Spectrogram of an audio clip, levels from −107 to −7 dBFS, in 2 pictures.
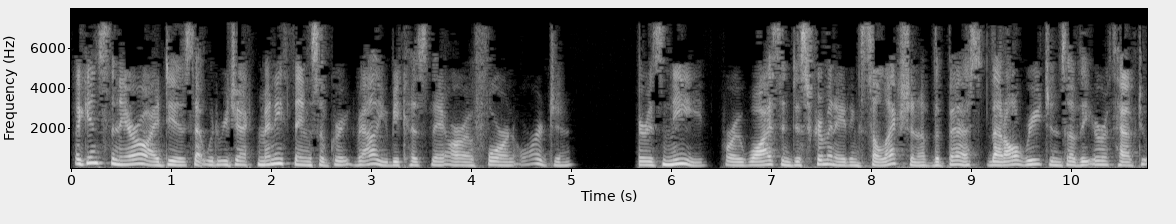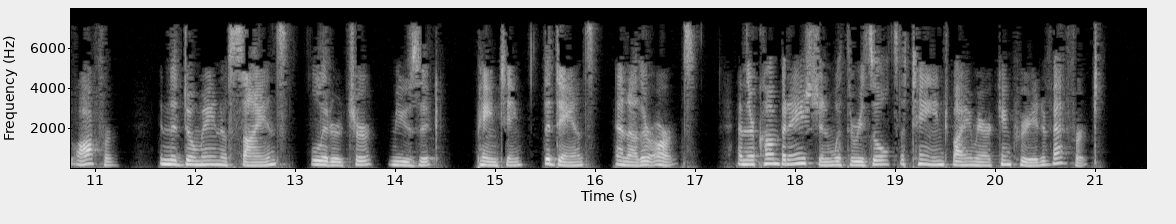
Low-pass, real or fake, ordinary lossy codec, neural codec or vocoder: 7.2 kHz; real; MP3, 32 kbps; none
